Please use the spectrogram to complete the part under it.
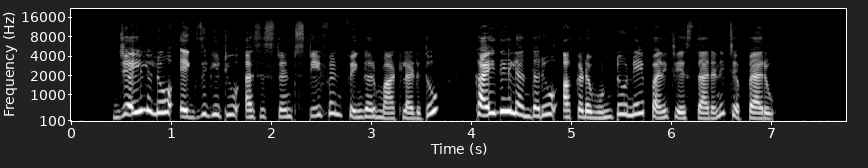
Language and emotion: Telugu, neutral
